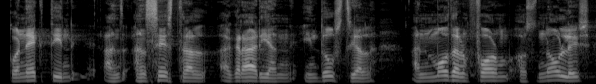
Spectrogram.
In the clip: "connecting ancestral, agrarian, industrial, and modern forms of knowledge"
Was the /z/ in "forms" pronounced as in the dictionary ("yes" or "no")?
no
